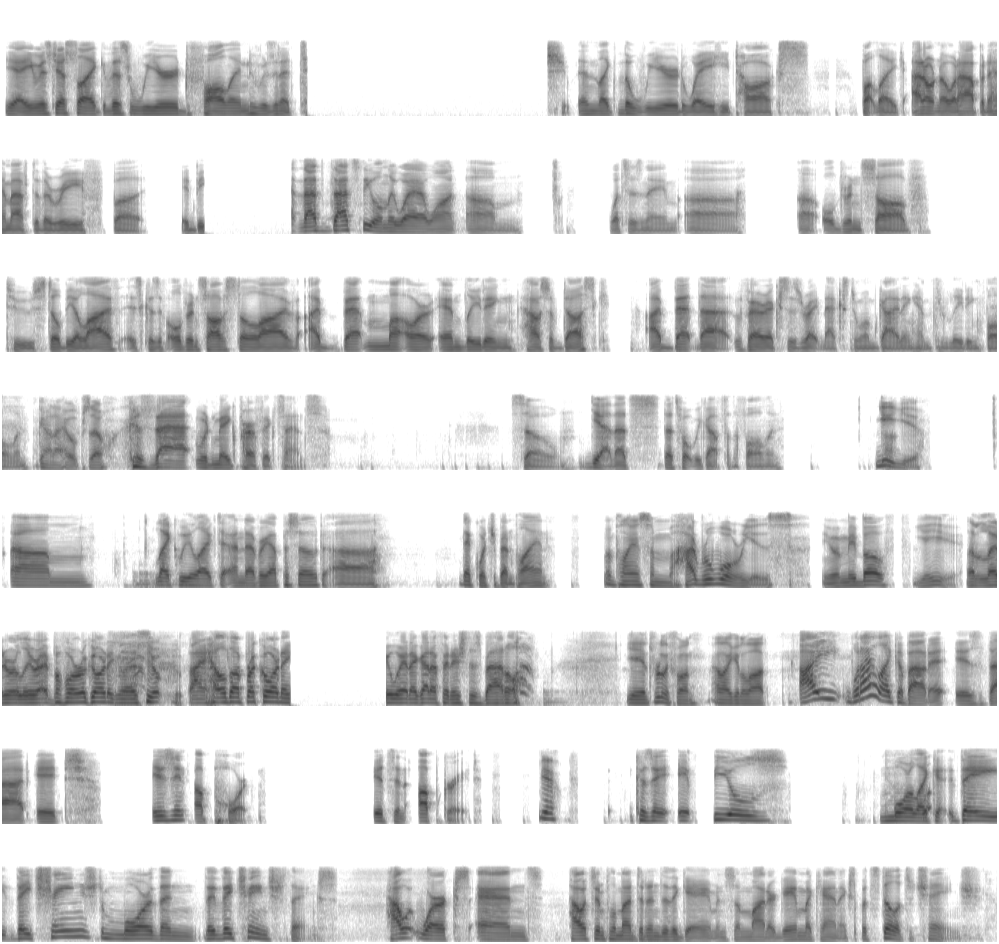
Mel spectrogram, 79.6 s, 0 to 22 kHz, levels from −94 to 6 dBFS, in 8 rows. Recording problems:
high frequencies cut off; severe; nothing above 5 kHz
audio cutting out; at 3 s for 2.5 s, at 12 s for 1 s and at 53 s for 1 s

